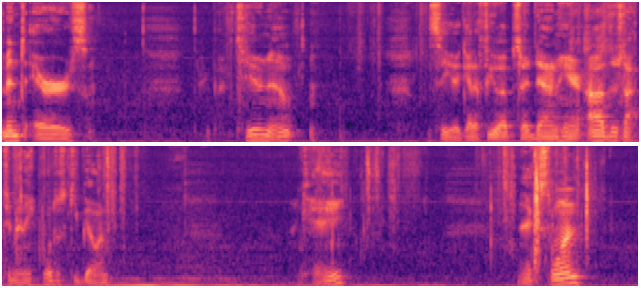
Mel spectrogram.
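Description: Paper bills rustle and flick as a hand counts them.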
